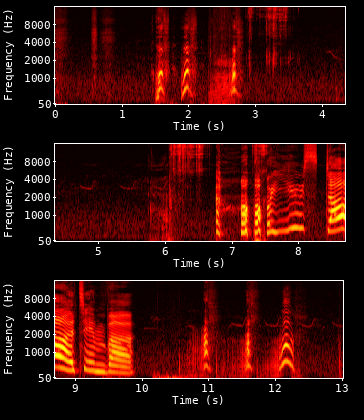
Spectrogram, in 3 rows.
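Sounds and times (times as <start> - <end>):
cartoon dog barking: 1.5 - 2.8, 10.8 - 12.4.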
